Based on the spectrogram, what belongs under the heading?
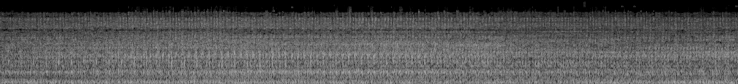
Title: I20N knocking noise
